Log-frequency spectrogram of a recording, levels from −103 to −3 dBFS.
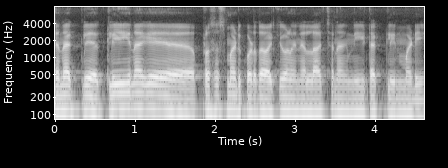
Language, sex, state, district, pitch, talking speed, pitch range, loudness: Kannada, male, Karnataka, Raichur, 100 Hz, 170 wpm, 95-110 Hz, -15 LUFS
